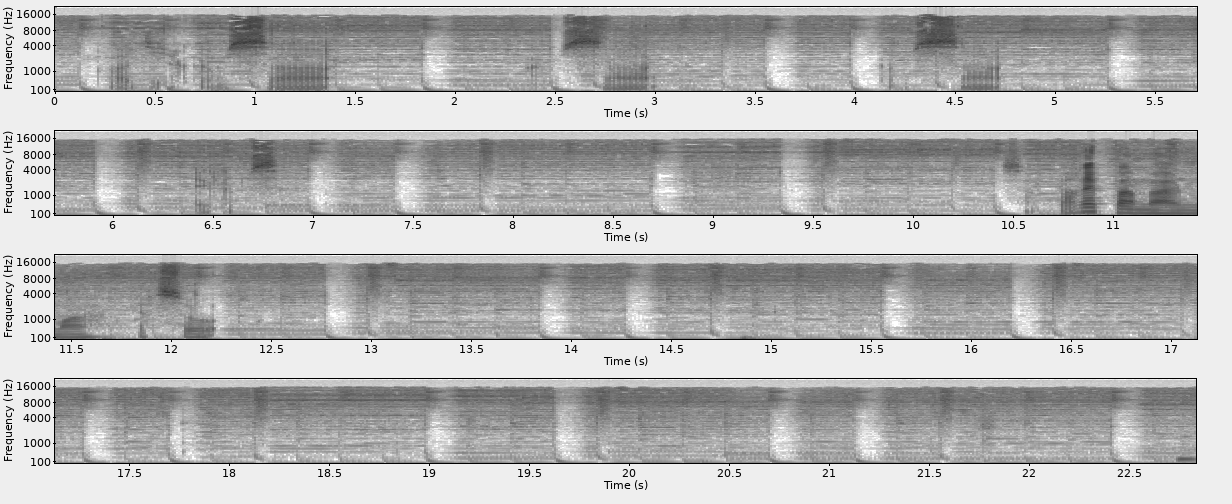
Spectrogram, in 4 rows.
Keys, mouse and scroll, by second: 0.7 click, 1.3 g, 2.8 click, 3.0 g, 4.4 click, 4.9 g, 6.4 z, 7.0-8.8 middle drag, 8.8-9.2 scroll down 3, 9.2 Tab, 9.5 middle drag, 9.6-10.1 scroll down 2, 9.8 a, 10.1 middle drag, 10.4 middle drag, 10.7 scroll up 2, 10.8 Tab, 11.0-12.6 middle drag, 12.6 scroll up 2, 12.9 1, 13.1 middle click, 13.4-13.7 scroll up 2, 13.7 middle click, 14.7 click, 14.9 g, 15.4 click, 15.5 g, 16.1-17.4 middle drag, 17.4 click, 17.7 middle click, 18.5 click, 18.8 middle click, 19.1 g, 19.8 middle click, 20.7 click, 20.9 g, 21.4 middle click, 22.2 click, 22.5 middle click.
